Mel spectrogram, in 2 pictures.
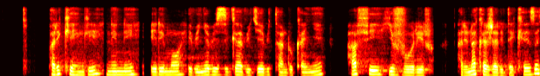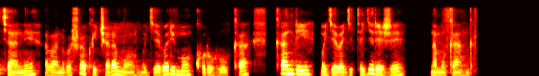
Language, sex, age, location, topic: Kinyarwanda, male, 25-35, Kigali, government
